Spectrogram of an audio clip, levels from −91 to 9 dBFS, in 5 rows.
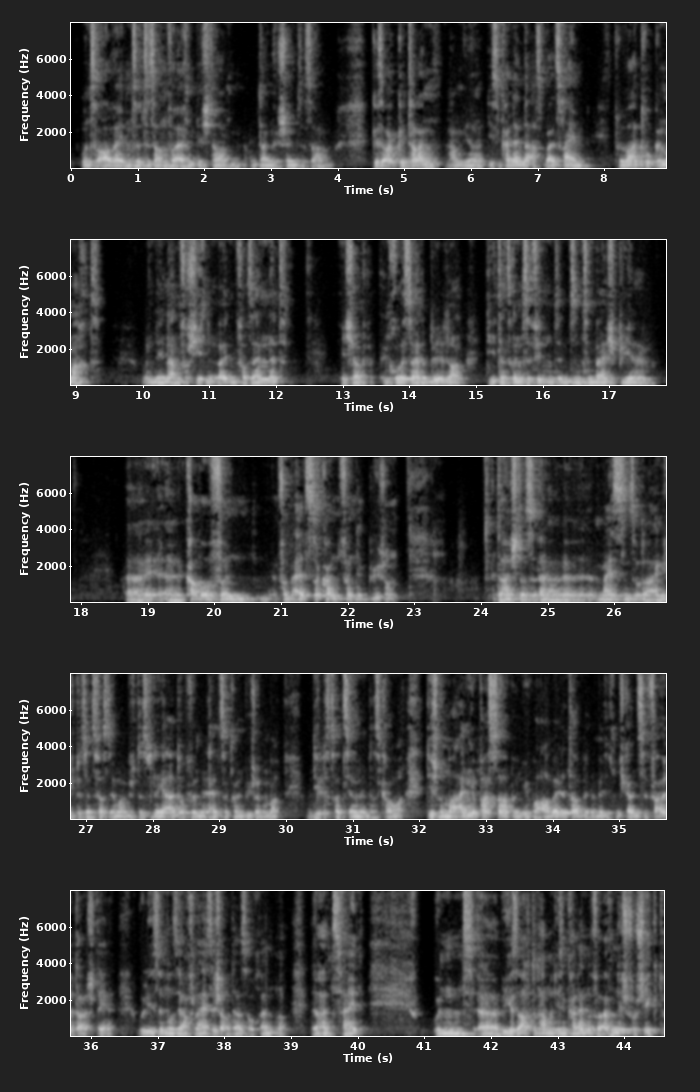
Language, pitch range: German, 70-80 Hz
